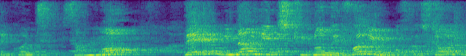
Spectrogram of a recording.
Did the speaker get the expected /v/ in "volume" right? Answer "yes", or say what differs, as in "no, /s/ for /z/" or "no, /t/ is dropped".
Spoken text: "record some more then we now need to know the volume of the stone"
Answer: yes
